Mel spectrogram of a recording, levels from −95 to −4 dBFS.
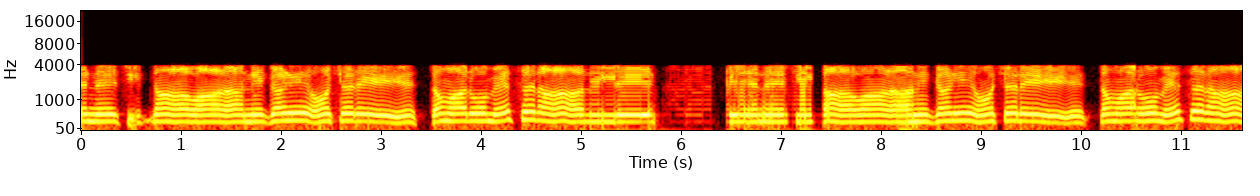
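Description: The whole recording carries the GSM full-rate codec sound, plainly audible, which fits the old 13 kbps full-rate coder. It rebuilds speech from a vocal-tract model fed by a sparse, regularly spaced pulse train, so the speech gets that gravelly, buzzy grain. Nothing comes through above 4 kHz, so the top end is dull and boxy.

Lost GSM frames come first at 0.48 to 0.57 s, about 60 ms of gap, which fits three frames. The decoder keeps replaying the last good frame's parameters, so instead of a dropout you get a brief rough, metallic ring. A shorter one at 2.52 to 2.57 s, about 20 ms, is just a quick grainy blip.

From 4.98 to 7.46 s the speech turns into robotic sound from repeated short buffers. It's a rigid, metallic buzz at 200 Hz that still loosely tracks the words. That's likely the playback side getting audio too rarely and looping a tiny chunk, and the 200 Hz pitch points to a loop of about 5 ms. 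Most of the real audio in that stretch is skipped.

Inside that stretch, another lost GSM frames event at 5.5 to 5.67 s, about 80 ms, adds its own ringing smear on top of the buzz. At 8.14 to 8.36 s there's about 140 ms of loss scattered over roughly 160 ms, with the longest run near 100 ms. The last one, at 10.48 to 10.54 s and about 40 ms long, is a short metallic hiccup.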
